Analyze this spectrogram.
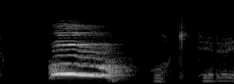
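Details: Pet owl indoors, calling toward a Rilakkuma plush toy: one loud, drawn-out, rasping call of just under a second, followed by faint soft noises.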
